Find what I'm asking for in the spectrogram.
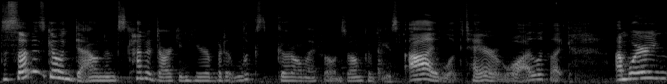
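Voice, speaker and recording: A woman with a medium-pitched voice talks fairly quickly, her tone bright and sharp. Her pitch swings very widely and her loudness varies a lot. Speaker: crochet artist and vlogger. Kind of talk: casual vlog talk. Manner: fast, rambling.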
